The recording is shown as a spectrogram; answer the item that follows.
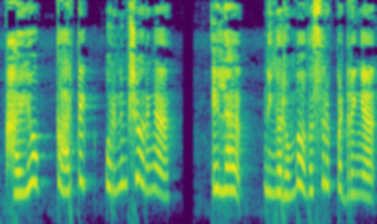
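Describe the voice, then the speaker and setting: A woman's voice: very high voice, brisk, sharp tone, pitched above the performer's own voice. A woman voicing a nervous young woman in a cartoon, stammering and pleading as she hesitates. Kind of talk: cartoon voice acting.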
